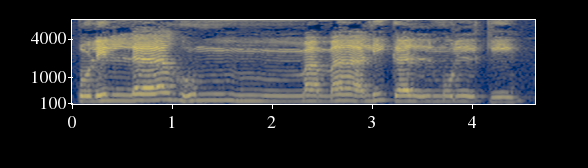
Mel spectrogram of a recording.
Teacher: میم مشدد ہے، یہاں پہ غنہ کیجئے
